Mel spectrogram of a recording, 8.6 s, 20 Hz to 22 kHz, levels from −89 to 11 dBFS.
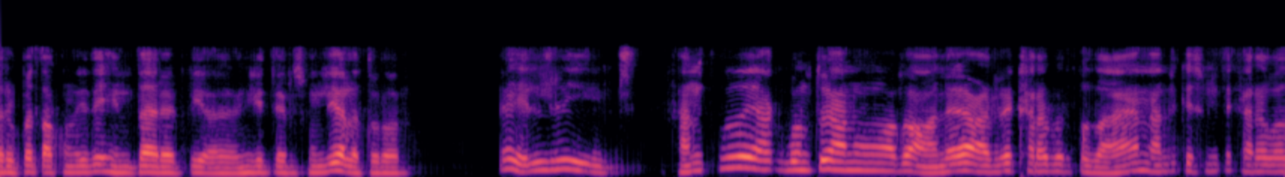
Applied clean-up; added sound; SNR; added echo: neural mask model DeepFilterNet 3.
